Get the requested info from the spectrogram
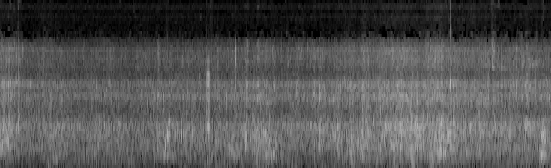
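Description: Sea water washing and splashing irregularly against shore rocks, with the noise swelling and falling.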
